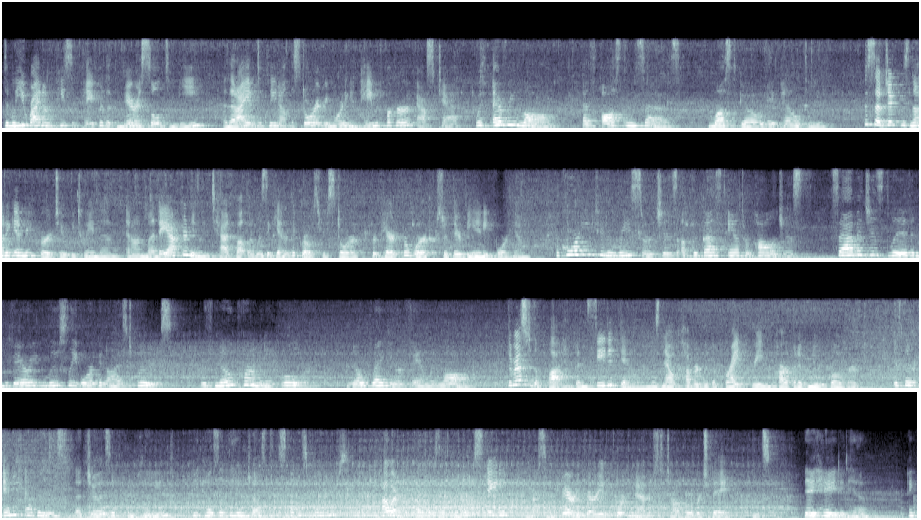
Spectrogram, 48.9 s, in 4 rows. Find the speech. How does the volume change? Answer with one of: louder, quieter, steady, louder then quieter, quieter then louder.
steady.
